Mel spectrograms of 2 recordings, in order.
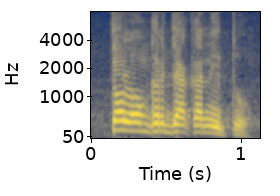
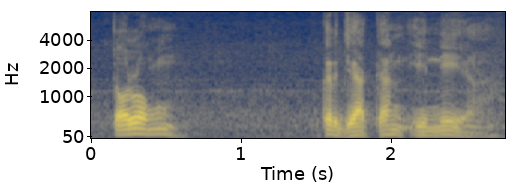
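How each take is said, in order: First: It is said loudly and forcefully, Batak style. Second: It is said gently, in a Bengkulu manner.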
